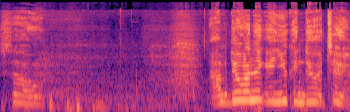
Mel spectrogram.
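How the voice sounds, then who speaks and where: A woman at a moderate pace, with lively intonation. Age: 30s. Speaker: vlogger. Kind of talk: casual chat. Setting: outdoors. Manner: casual, rambling pace.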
